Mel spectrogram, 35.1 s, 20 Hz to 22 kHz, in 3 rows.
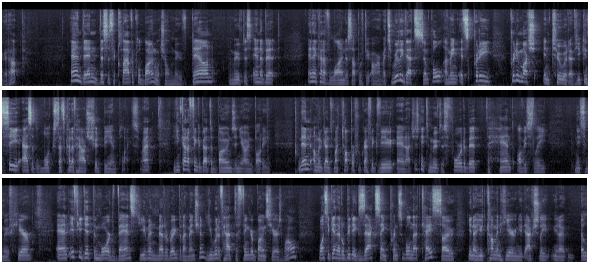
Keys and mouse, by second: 0.4 shift+middle click, 1.4 shift+middle click, 2.1 click, 2.7 g, 4.2 click, 4.4 g, 5.9 g, 12.7 g, 13.9 g, 17.3 KP_7, 18.0 shift+middle click, 19.2 g, 21.2 g, 23.9 shift+middle drag, 24.7 shift+middle drag, 30.1 g, 31.5 click.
